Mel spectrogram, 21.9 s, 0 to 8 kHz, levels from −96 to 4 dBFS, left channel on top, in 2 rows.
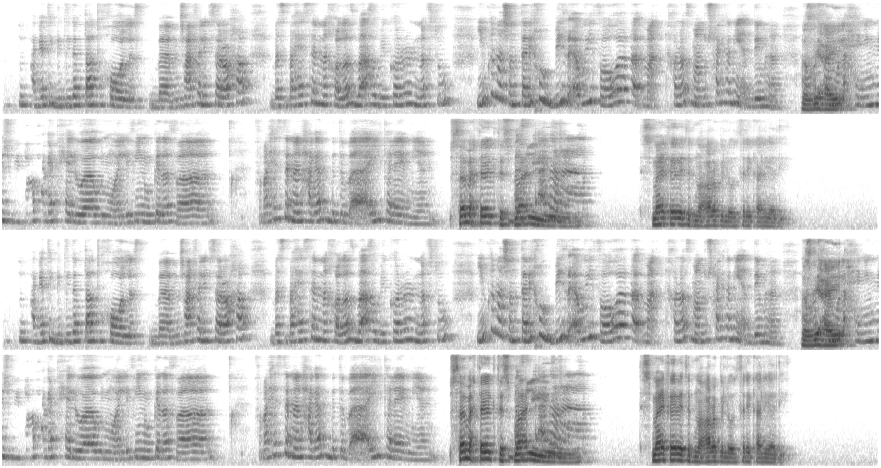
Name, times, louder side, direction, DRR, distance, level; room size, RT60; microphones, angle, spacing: voice 1, 0.2-13.6 14.1-16.4 17.3-18.3, right 1 dB, 5° right, 1.2 m, -36 dB
voice 2, 10.0-10.5 16.6-18.2 18.9-20.8, right 4 dB, 40° right, 0.4 m, -25 dB
8.0 x 5.1 x 2.4 m
head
